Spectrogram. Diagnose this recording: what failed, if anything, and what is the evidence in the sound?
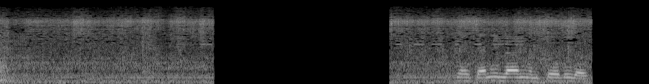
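Playback-side failure: a rebuffering stall, twice. At 2.14 s the sound drops to dead silence and sits there until 3.90 s, about 1.76 s, then picks up exactly where it left off, with nothing skipped. At 5.92 s it stalls again, and the clip ends still silent. That's the player draining its download buffer faster than data arrives, then pausing until it can refill.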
